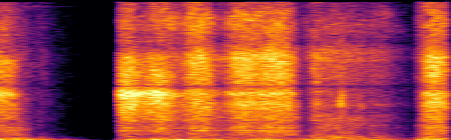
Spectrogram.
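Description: Cloth rustling close to the microphone as a hoodie is pulled up over the head, dropping out briefly about half a second in.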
